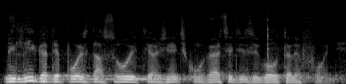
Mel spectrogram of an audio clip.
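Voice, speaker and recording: A man's voice: on the low side, fairly quick, highs cut off. A Brazilian man preaching as a pastor, telling a story dramatically and acting out the dialogue. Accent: Brazilian Portuguese. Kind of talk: sermon storytelling. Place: church. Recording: long reverb in a church hall.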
